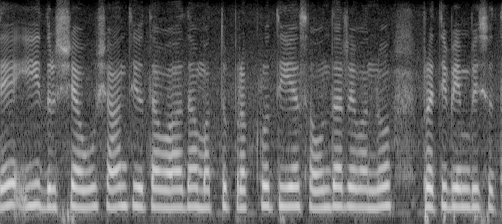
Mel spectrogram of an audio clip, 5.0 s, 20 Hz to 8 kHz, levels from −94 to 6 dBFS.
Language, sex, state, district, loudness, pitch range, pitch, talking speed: Kannada, female, Karnataka, Koppal, -15 LUFS, 245-260 Hz, 255 Hz, 85 wpm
